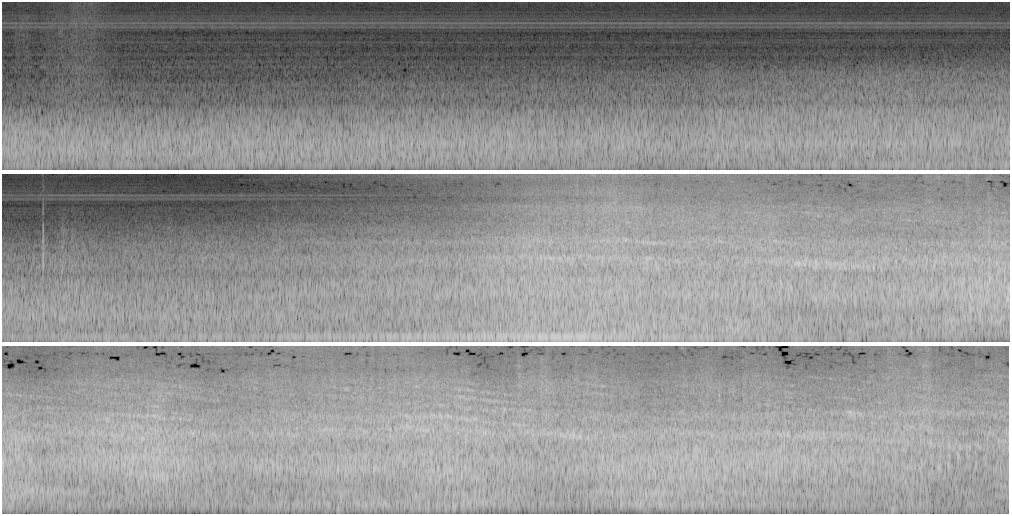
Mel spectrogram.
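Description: Amtrak passenger train led by two GE Genesis diesel locomotives approaching with a steady engine drone, then passing close about eleven seconds in. Loud rolling wheel noise and clickety-clack over the rail joints follow, with thin wheel squeal as the cars go by.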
